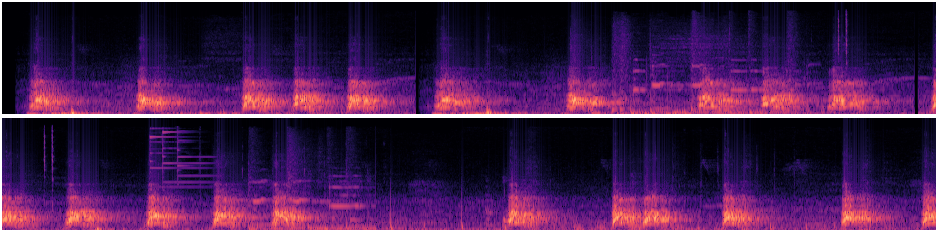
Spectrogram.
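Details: Domestic dog meeting a stranger, barking repeatedly in short, sharp bursts roughly twice a second across the whole stretch, with a brief pause near four seconds; faint tonal music drifts in the background midway.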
